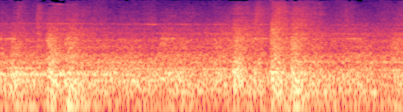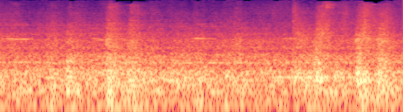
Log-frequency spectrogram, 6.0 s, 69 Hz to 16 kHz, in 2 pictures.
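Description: Hankyu 8200 series electric train running, heard from inside the car: a steady rumble of wheels on rail with irregular clacks over rail joints.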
